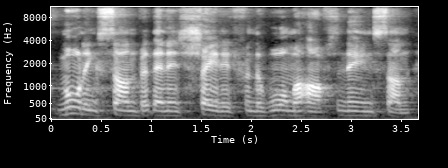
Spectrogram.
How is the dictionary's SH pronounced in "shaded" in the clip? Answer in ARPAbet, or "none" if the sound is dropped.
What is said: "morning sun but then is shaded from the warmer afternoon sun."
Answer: SH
